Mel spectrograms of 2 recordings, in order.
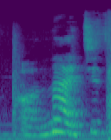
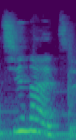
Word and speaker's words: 奈玑子: 接上这个奈基子啊，它名字好难念啊，奈基子，对，总想念成基奈子，有没有？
